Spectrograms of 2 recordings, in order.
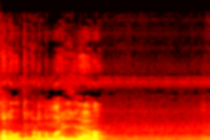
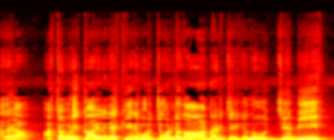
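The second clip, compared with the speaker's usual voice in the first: excited countdown; 8 semitones higher, slower than usual. Real, not acted. Giveaway countdown and winner reveal.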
